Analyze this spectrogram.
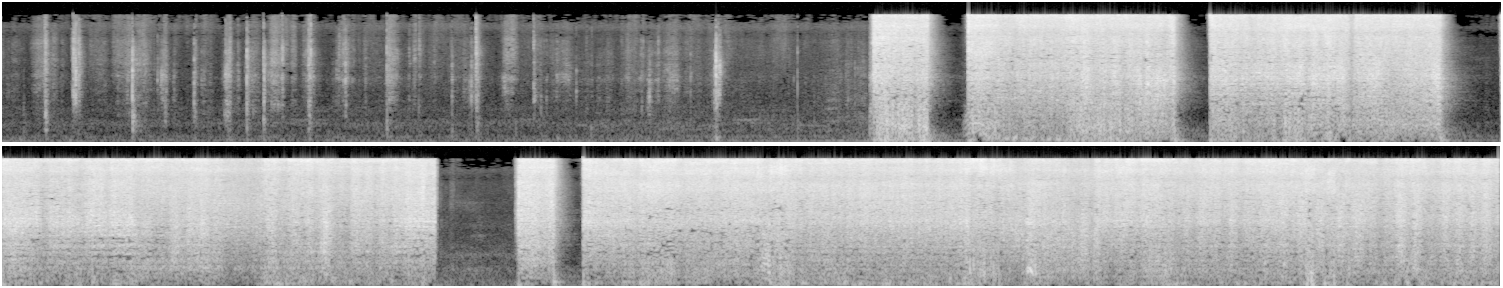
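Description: Compressed-air blow gun blasting dust out of a clogged tractor air filter element: several long, loud hissing blasts with brief breaks, starting about nine seconds in. Before that, light clicks and knocks of the filter being handled.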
